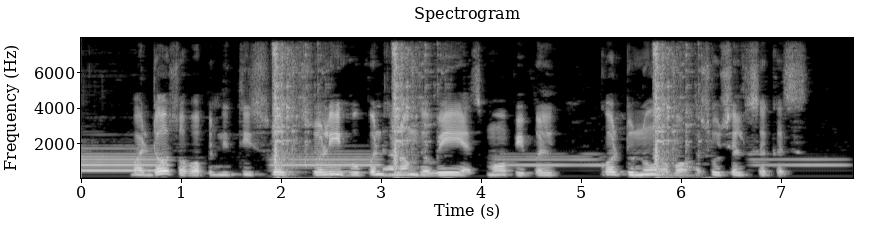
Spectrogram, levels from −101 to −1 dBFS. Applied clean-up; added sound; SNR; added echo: classical method Wiener filter.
